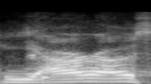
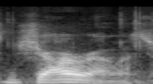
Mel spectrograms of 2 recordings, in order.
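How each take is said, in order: First: The name begins with a soft Y sound. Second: The name begins with a hard J sound. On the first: The speaker calls it wrong. "you've been softening the J" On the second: The speaker calls it right. "it's Jaros"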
